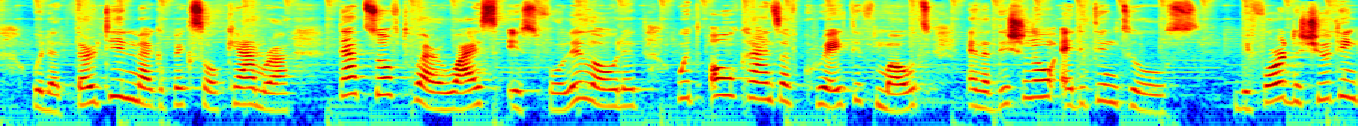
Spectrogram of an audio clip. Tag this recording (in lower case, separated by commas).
music, speech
